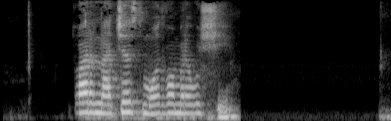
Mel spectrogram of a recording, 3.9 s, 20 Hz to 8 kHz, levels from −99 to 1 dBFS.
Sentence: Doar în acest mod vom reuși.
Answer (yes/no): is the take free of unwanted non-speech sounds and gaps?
yes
